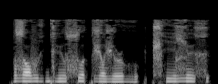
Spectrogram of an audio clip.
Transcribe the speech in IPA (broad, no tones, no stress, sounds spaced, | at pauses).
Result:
z ɔ v i̤ ɡʱ y sʷ ɜ k ʒ ɔ ʒ ɹ ṳ | ʈ͡ʂʰ i ɮ y x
